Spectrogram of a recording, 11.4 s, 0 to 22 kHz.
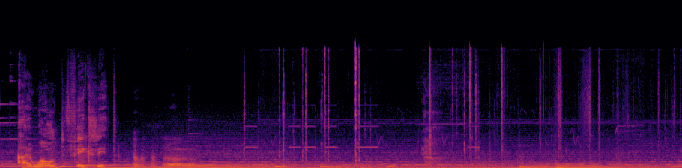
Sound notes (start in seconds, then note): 2.0 scoffs; 7.0 Olive sighs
